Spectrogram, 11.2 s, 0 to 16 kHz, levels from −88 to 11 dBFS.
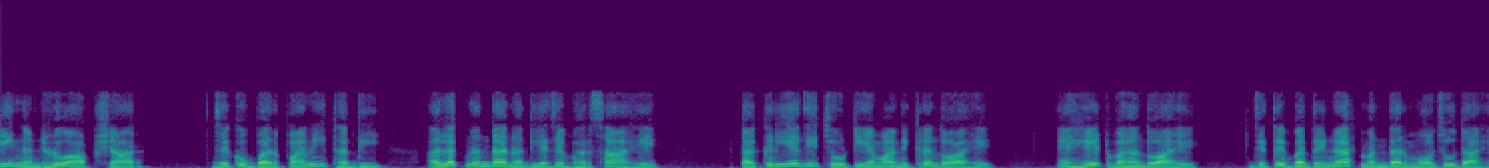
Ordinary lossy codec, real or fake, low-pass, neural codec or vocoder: none; fake; 7.2 kHz; codec, 16 kHz, 4 kbps, FreqCodec, smaller model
